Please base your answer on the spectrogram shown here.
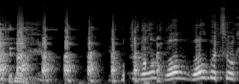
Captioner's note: laughter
